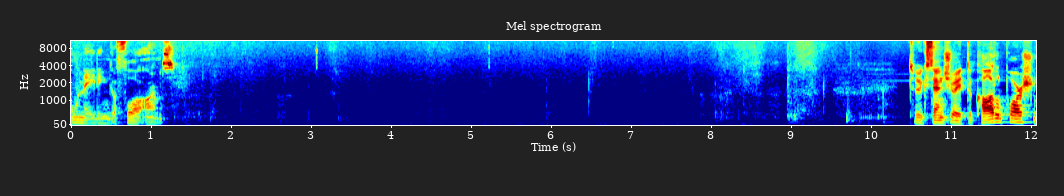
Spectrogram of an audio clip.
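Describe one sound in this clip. A man speaks calmly and clearly, close by, with pauses between phrases.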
